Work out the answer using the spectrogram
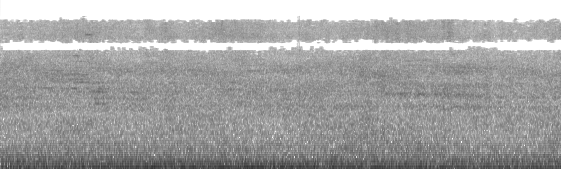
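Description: Double-stack intermodal freight train rolling past close by: the steady, loud low rolling noise of well cars' wheels on the rails.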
